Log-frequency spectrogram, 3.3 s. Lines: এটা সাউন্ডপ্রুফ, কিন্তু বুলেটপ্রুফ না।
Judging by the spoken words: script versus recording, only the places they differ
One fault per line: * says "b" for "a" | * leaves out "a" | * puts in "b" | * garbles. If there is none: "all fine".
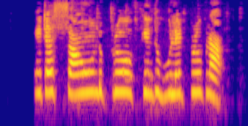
all fine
